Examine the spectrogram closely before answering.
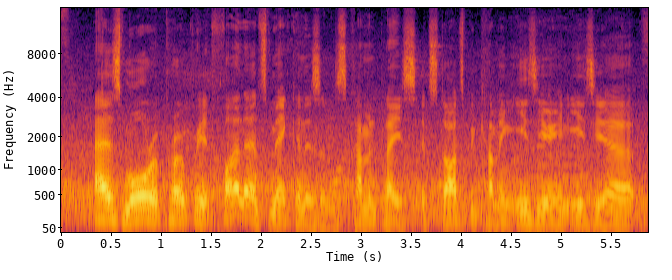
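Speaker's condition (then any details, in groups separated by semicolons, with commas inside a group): No condition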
